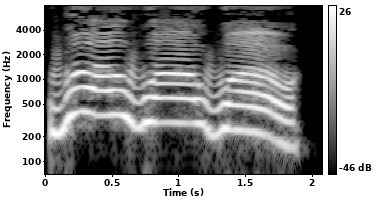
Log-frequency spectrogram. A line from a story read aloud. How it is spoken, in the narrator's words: Connor yelled from the back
